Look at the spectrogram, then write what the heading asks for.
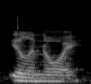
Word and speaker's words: Illinois: And the last exception is that sometimes S is silent after the letter I. For example, the following words: debris, aisle, aisle again with a different spelling and meaning, island, Illinois.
